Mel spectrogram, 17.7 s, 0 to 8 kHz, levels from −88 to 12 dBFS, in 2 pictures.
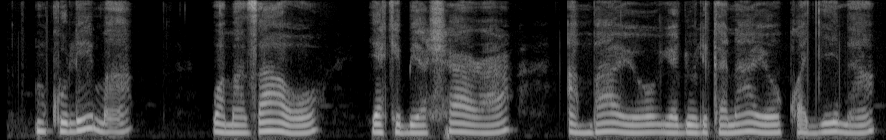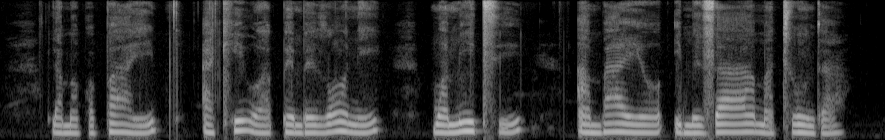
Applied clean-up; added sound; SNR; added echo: none; none; none; none.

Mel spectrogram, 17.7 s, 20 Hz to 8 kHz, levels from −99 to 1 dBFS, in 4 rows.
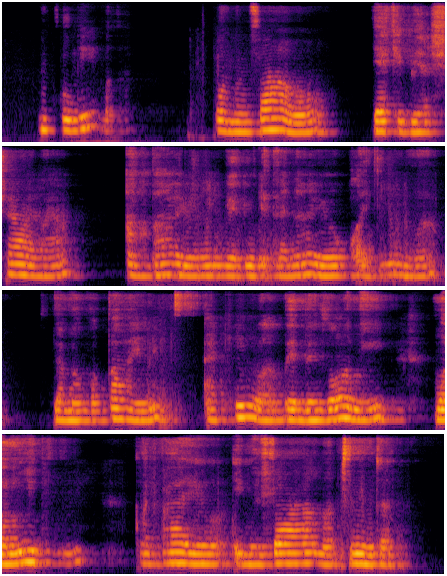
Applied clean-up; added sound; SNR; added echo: neural mask model DeepFilterNet 3.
